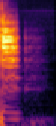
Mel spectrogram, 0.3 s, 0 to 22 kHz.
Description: POP E, Bass; Spectrasonics - Bass Legends CD 1; ALL THUMBS

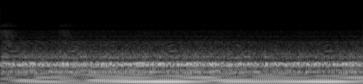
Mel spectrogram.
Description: DEEP BRTH, BREATHY; Synth

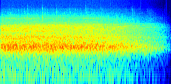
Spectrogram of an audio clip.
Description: APPL, XP APPLAUSE

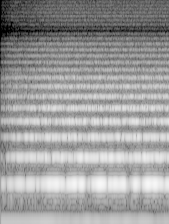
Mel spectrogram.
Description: VIOLINS, Strings; ILIO

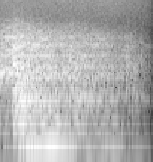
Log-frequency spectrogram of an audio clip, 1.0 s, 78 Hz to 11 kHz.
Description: SYNCLV HIT, SYNCLAV HITS; Greytsounds VOL-1

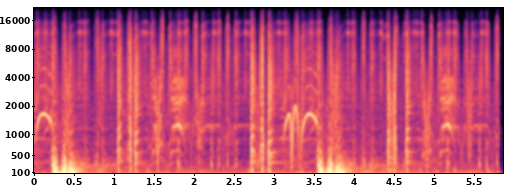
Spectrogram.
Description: SCRATCH STUTTER LOOPS; Megabass Remix! 2

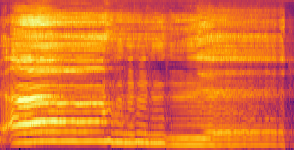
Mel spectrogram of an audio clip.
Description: Arrhythmic F

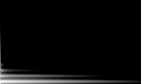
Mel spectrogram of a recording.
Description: SY PLASMO; ModelCycles

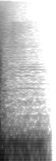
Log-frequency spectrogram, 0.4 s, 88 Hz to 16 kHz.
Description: WD Kick, kicks; Roland BK-5

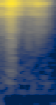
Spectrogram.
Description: shaker, percussion

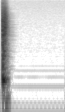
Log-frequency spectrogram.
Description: SD Dry Present, Korg TR-Rack drum machine

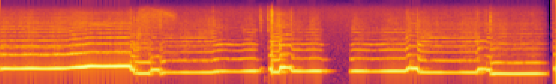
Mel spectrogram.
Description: didgeridoo riffs

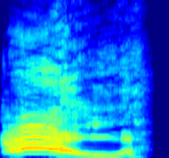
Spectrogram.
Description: yell, male human, R&B dance vocal; Spectrasonics Vocal Planet

